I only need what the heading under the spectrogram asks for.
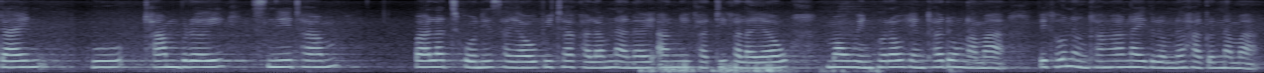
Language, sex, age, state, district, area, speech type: Bodo, female, 18-30, Assam, Kokrajhar, urban, read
